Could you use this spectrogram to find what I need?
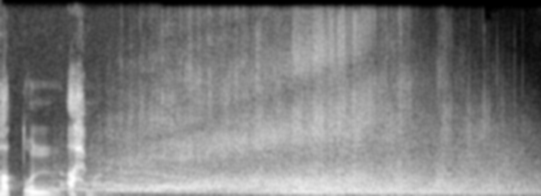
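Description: Fighter jets roar loudly overhead.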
